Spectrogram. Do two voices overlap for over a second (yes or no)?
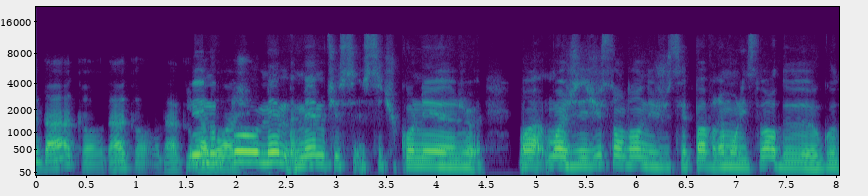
no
